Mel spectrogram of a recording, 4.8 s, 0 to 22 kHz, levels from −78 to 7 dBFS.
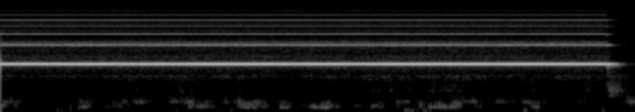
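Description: No technical faults are audible anywhere in the music, so there is nothing to flag.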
